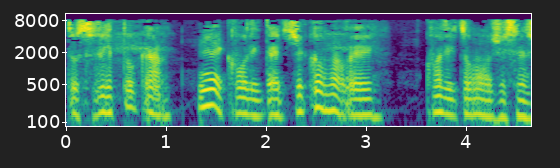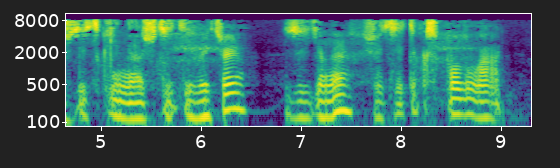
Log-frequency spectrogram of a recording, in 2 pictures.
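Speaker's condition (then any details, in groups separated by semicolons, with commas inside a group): Spinal muscular atrophy with tracheostomy; 24 years old, ventilator-assisted breathing via tracheostomy, progressive loss of ability to move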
